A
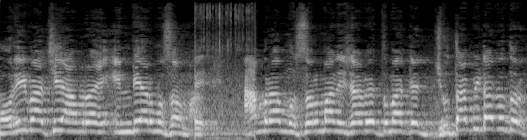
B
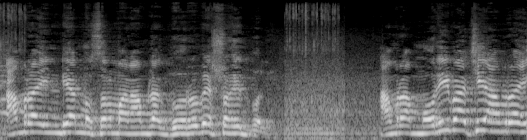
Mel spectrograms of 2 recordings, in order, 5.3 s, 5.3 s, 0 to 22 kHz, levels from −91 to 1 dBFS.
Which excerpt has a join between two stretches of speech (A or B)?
A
